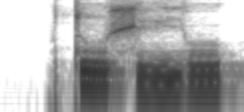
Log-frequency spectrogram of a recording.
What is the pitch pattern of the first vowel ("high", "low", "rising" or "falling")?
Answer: high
